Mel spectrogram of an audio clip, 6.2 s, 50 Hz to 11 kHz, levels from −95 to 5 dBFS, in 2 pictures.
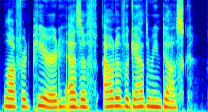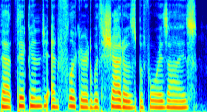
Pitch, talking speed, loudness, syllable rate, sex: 205 Hz, 175 wpm, -16 LUFS, 5.1 syllables/s, female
